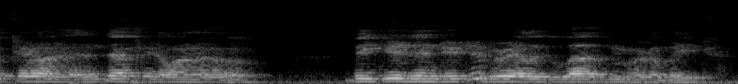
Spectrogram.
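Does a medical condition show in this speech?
Yes: cerebral palsy.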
